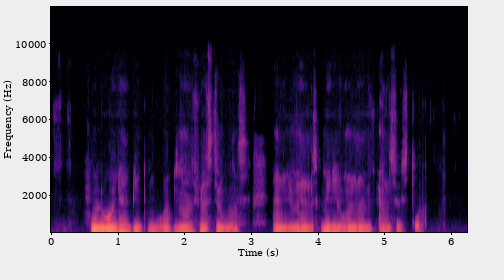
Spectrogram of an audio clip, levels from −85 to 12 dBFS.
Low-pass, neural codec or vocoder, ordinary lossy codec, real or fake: 9.9 kHz; autoencoder, 22.05 kHz, a latent of 192 numbers a frame, VITS, trained on one speaker; none; fake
